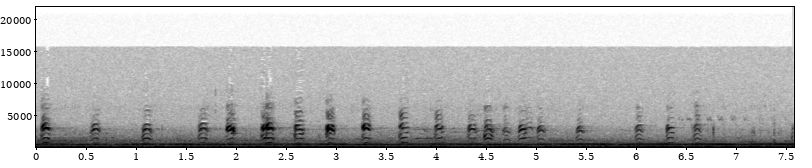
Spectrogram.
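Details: Australian pied oystercatcher pair hunting among beached seagrass on a shore: a rapid, uneven run of short, sharp piping notes, many in quick succession, over a steady low droning hum.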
